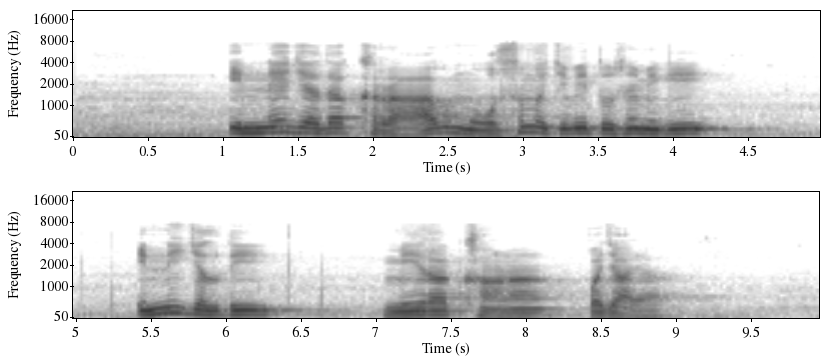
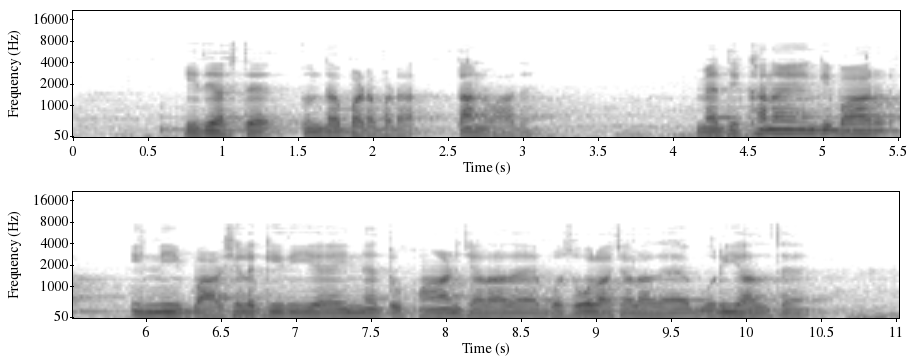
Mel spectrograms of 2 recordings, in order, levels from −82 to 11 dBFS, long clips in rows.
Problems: constant background noise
